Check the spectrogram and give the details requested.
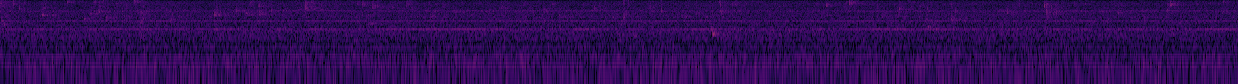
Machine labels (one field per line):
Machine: pump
